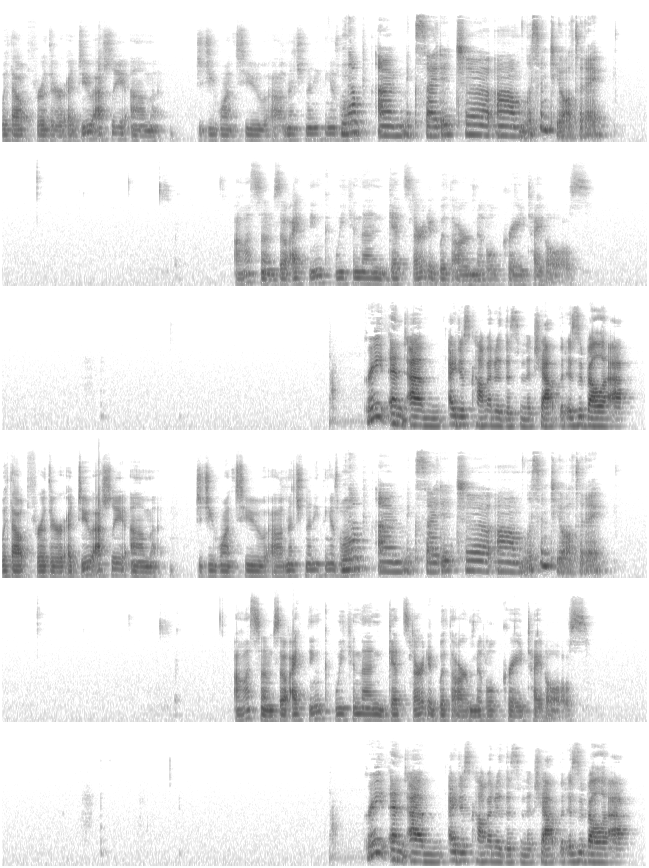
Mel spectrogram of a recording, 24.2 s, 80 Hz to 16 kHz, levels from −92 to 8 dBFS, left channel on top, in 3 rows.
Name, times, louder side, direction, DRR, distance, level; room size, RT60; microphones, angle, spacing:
voice 1, 0.0-1.9 2.4-4.4 11.0-15.4, right 5 dB, 85° right, 0.4 m, -35 dB
voice 2, 4.2-7.5, left 1 dB, 70° left, 0.7 m, -33 dB
voice 3, 20.7-23.9, left 3 dB, 30° left, 0.3 m, -28 dB
4.5 x 2.3 x 2.2 m
head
